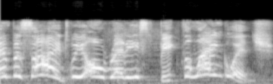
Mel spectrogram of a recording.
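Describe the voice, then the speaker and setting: A man uses a squeaky, put-on character voice at an extremely high pitch. His pace is moderate. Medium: stage play. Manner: chummy, upbeat, fast-talking.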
